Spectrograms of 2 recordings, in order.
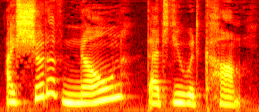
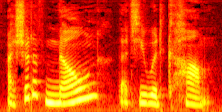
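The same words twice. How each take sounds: First: KNOWN and COME stressed, other words light; stress on key words. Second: "known" and "come" clearly stressed, pronouns reduced. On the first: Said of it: "Let me read this for you". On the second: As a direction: repeat it, hitting "known" and "come". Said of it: "The two words here that receive stress are the main verb known". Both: Shown as a demonstration.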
